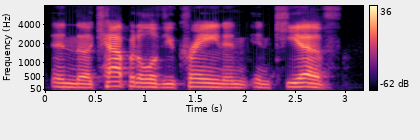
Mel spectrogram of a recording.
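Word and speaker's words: Kyiv: capital of Ukraine in Kiev or Kiev, that's how you say it properly in Ukrainian, Kiev.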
